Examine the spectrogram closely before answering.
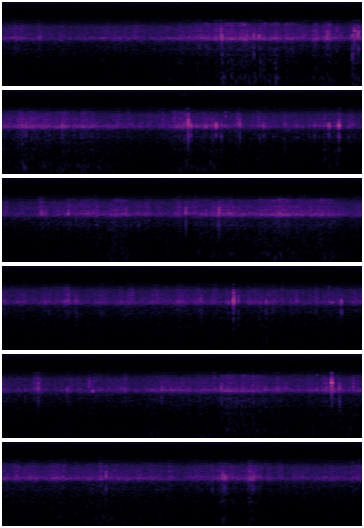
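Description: Mountain bike rolling over a bumpy dirt singletrack: a faint steady rushing with irregular knocks and rattles from the bike and handlebar as the wheels hit bumps.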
